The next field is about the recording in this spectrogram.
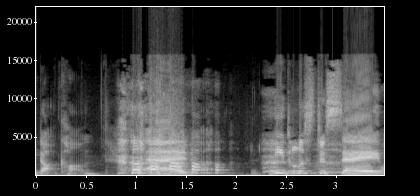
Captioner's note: laughing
